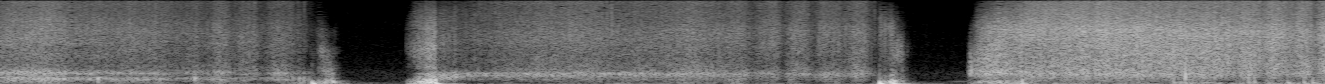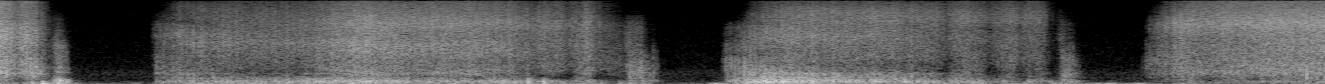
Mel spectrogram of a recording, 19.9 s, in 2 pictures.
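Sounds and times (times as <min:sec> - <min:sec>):
sandy rustling on a beach: 0:00.0 - 0:02.4, 0:03.5 - 0:06.6, 0:07.4 - 0:10.3, 0:11.5 - 0:14.6, 0:15.7 - 0:17.9, 0:18.7 - 0:19.8.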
